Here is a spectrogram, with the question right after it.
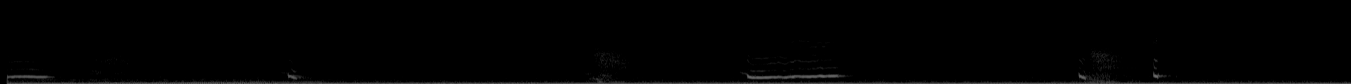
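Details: Sleeping Sphynx cat snoring indoors: quiet, low breathy snores return every few seconds, some with short whistly nasal tones that bend upward, over a steady low room hum.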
